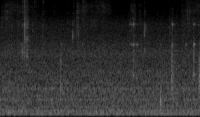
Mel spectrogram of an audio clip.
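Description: Faint scraping and a few small clicks of a spatula folding stiff cookie dough in a stainless steel mixing bowl, over a steady low hum.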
